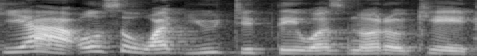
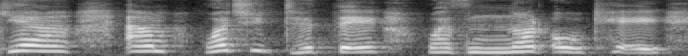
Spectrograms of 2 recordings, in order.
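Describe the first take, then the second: First: Said in the usual way. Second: Higher-pitched complaint; confronting woman. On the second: Retold or imitated. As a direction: imitate her accusing you, pitched up. Confronting woman voiced in retold argument.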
